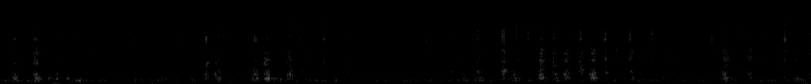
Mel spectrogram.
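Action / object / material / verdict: scrape / wax-coated scratch art paper scratched with a wooden stylus / waxed paper / none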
